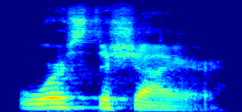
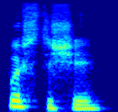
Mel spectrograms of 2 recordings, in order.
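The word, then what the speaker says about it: Worcestershire: The correct pronunciation of the word. I know that everybody around me has always said Worstshshire.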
